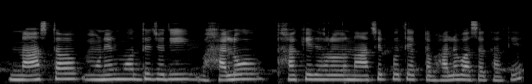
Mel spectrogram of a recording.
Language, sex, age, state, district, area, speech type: Bengali, female, 30-45, West Bengal, Darjeeling, urban, spontaneous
